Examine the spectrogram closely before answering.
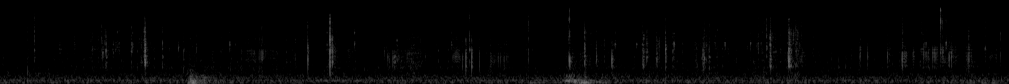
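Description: Faint scattered clicks, creaks and rustles of hands working a cushioned ear pad onto a plastic over-ear headphone earcup, with a couple of soft handling thumps about two and six seconds in.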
